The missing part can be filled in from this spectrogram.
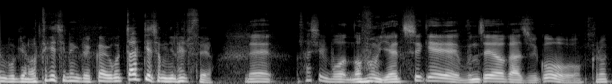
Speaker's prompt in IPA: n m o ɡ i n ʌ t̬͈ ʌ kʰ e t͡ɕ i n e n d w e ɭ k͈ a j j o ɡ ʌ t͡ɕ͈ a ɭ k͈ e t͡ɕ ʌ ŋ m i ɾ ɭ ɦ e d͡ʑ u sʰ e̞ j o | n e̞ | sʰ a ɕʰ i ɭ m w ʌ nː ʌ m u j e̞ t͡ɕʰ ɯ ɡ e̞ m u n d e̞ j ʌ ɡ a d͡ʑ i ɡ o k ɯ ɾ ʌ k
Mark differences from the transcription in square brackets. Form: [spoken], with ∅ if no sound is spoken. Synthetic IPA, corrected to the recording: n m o ɡ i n ʌ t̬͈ ʌ kʰ e t͡ɕ i n e [ŋ] d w e ɭ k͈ a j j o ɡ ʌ t͡ɕ͈ a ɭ k͈ e t͡ɕ ʌ ŋ [ɲ] i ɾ ɭ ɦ e d͡ʑ u sʰ e̞ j o | n e̞ | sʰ a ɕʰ i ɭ m w ʌ [n] ʌ m u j e̞ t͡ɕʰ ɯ ɡ e̞ m u n [d͡ʑ] e̞ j ʌ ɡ a d͡ʑ i ɡ o k ɯ ɾ ʌ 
